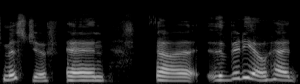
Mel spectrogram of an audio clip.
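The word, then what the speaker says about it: MSCHF: the brooklyn-based prank company whose name is pronounced mischief and uh the video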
